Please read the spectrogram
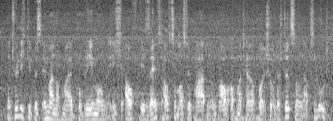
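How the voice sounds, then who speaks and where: A man of medium pitch talks at a very fast pace with hardly any pauses. Noticeable background noise runs underneath. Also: ordinary pitch variation. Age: 20s. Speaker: osteopath. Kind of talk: casual interview. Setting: outdoors in a garden.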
